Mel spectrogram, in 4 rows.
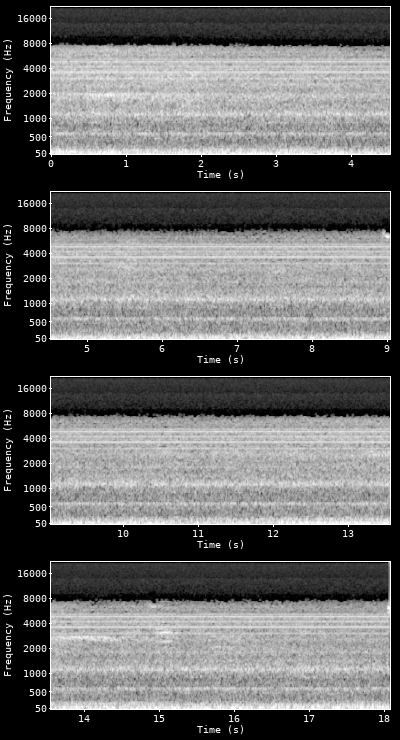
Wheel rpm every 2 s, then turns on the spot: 0, 0, 0, 0, 0, 0, 0, 0, 0.
none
